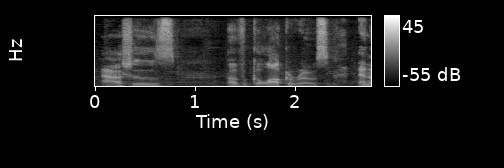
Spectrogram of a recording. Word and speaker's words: Galakeros: was called ashes of galakeros and i pronounced it as galacaros and it didn't really occur to me that this was supposed to be a play on the galapagos islands hey fancy that that's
